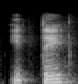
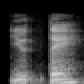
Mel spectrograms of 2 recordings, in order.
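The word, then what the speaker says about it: 言って: Ini kalau kondisi realnya, orang Jepang itu nggak bilang iyu. Jadi kalau seandainya mau merintah seseorang ngomong, bukan ite, bukan kayak gitu. Tapi you, kayak gini. Kalau sesuai pelafalan, ngomongnya kayak gini. Jadi kalau seandainya kita mau nyuruh seseorang buat ngomong sesuatu, bukan ite, tapi yute, kayak gini.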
